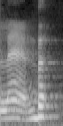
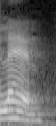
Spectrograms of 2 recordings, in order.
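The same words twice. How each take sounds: First: The final b is pronounced. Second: The final b is not pronounced. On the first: The speaker calls it wrong. "it's a silent B. We don't say lamb" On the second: The speaker calls it right. "We say lamb"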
